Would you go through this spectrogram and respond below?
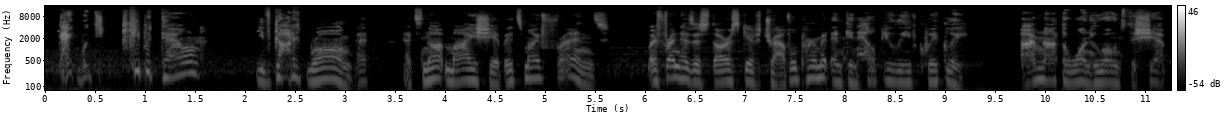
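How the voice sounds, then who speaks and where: Shifty, evasive orderly. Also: male voice, medium pitch, normal speed, fairly bright tone, husky. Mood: furtive. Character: shifty, reluctant young orderly quietly making a deal. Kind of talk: video game voice acting.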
